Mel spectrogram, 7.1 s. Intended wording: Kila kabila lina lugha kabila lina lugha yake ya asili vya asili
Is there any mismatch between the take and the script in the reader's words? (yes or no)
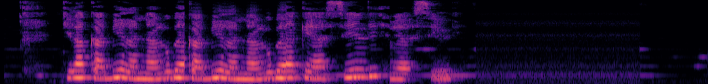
no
